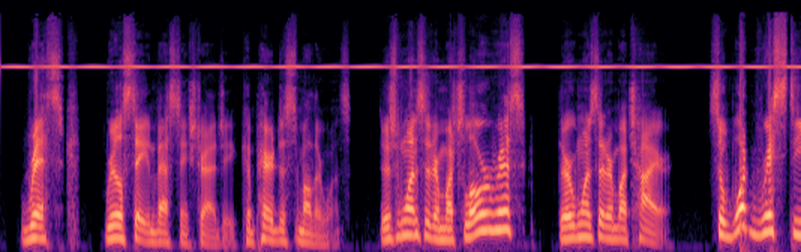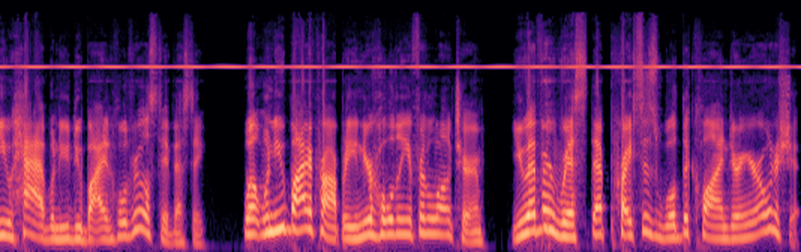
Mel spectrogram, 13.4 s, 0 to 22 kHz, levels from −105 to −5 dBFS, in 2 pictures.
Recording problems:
high-pitched whine; noticeable; throughout; 8.5 kHz, 10 dB below the speech

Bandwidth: 18 kHz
